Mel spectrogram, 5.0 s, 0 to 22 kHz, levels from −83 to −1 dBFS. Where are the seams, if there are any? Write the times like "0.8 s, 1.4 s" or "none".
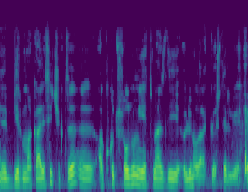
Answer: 3.8 s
